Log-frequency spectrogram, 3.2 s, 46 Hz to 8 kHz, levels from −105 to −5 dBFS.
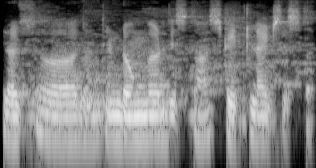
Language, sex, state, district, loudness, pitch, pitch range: Konkani, male, Goa, North and South Goa, -23 LUFS, 115 Hz, 110-115 Hz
